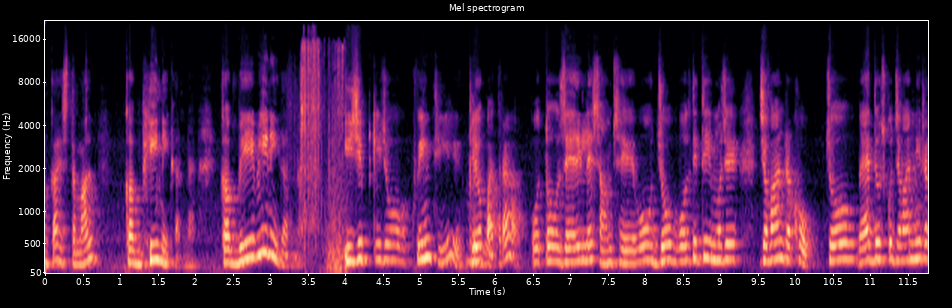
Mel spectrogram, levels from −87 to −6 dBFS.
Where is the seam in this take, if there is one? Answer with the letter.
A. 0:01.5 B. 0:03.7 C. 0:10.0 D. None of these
B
